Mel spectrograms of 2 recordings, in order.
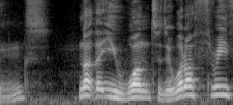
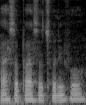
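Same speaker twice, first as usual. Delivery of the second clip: lower, quieter whisper; 6 semitones lower, 18 dB quieter than usual. Talking with friends about films, whispering. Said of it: "Why are you whispering?".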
